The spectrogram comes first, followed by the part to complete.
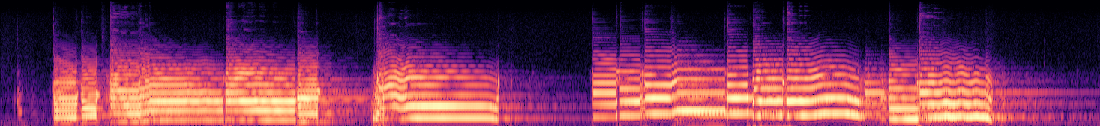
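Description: Electric guitar picking a slow single-note solo melody, with a string bent up in pitch and held, a bend released back down, and vibrato on sustained notes.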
